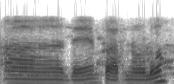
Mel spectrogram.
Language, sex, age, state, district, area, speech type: Malayalam, male, 18-30, Kerala, Wayanad, rural, conversation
